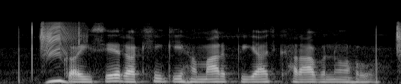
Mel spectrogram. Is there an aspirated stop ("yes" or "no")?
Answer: yes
